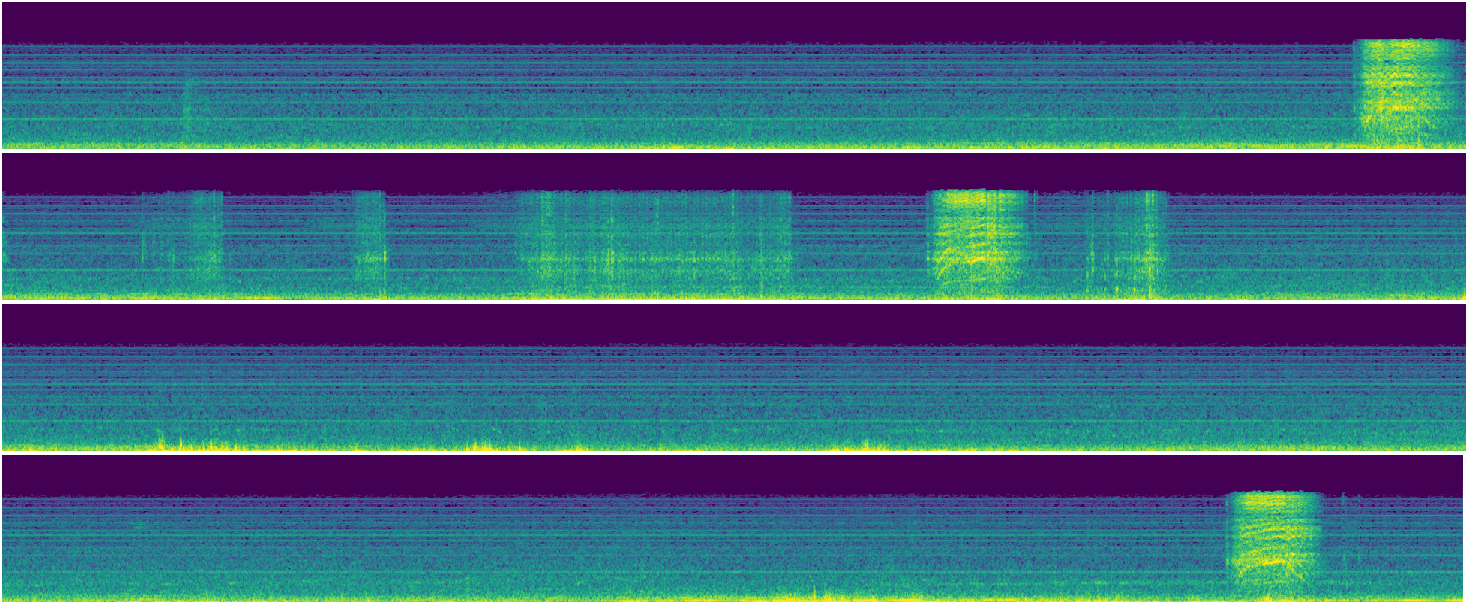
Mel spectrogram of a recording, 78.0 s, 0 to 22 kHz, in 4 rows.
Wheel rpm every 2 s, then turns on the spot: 0, 0, 0, 0, 0, 0, 0, 0, 0, 40, 0, 10, 0, 20, 10, 10, 40, 10, 0, 0, 0, 0, 0, 0, 0, 0, 0, 0, 0, 0, 0, 0, 0, 0, 0, 0, 0, 50, 10.
26-30 34-36 76-78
